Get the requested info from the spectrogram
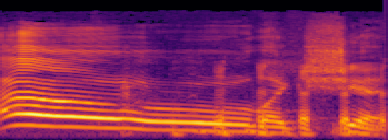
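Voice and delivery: loud Jersey accent with a stretched, drawn-out Oh. Describing how they slip into mocking Guidos: full Guido mode. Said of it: "I turn into full Guido mode".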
